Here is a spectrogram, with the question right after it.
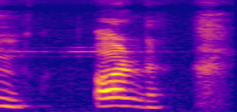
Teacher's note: न का भी आधा जो भाग है वो नासिका से ही निकलता है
